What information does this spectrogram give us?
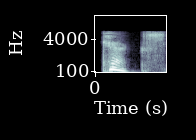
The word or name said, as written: kex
